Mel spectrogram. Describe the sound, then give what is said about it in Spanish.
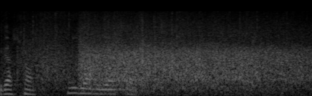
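A voice speaks briefly, then the audience at the event breaks into a long ovation, a dense steady wash of clapping that continues without pause to the end. “Recibía una larga ovación.”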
